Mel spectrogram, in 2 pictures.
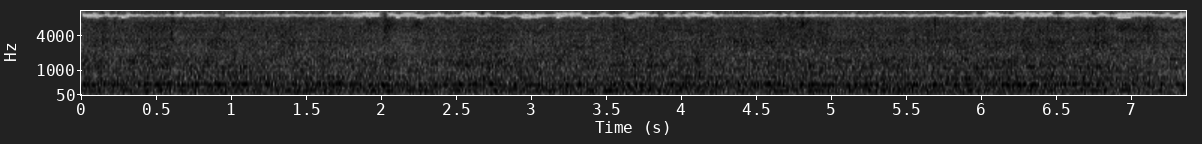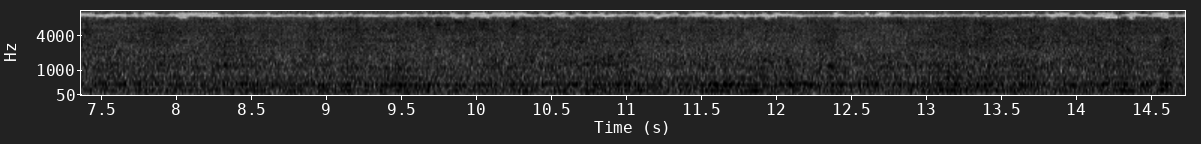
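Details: Honey bees being raised, a steady dense hum of many wings throughout, low and continuous with bands around the low-mid range, no pauses or other clear sounds.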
